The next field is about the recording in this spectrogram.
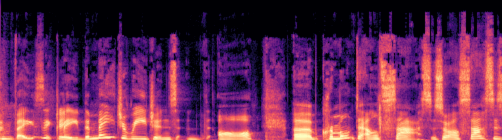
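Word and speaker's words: crémant: you're looking for spelling it's spelled cremant as in c r e m a n t but cremont um i hope you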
